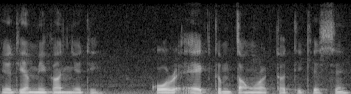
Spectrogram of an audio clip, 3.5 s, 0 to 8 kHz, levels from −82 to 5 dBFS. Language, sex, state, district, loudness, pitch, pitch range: Nagamese, male, Nagaland, Kohima, -19 LUFS, 90 Hz, 85-95 Hz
